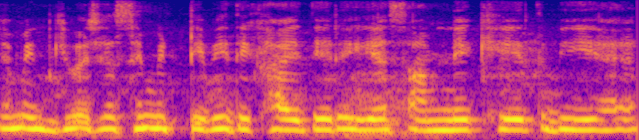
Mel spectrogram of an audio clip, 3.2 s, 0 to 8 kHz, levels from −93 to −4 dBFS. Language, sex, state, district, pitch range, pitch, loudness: Hindi, female, Bihar, Vaishali, 225-245 Hz, 230 Hz, -11 LUFS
